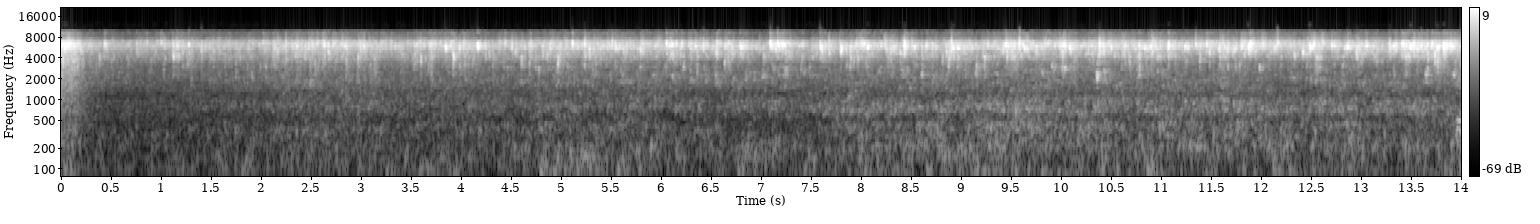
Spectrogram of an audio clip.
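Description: Heavy, wind-driven rain pouring down in a storm, a loud steady hiss.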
